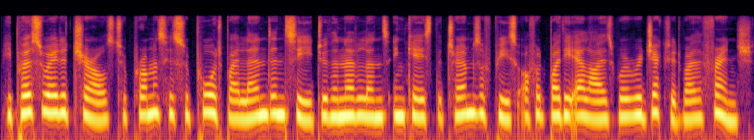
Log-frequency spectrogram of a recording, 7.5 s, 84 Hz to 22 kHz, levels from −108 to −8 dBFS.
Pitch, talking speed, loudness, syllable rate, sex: 215 Hz, 230 wpm, -16 LUFS, 5.9 syllables/s, female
